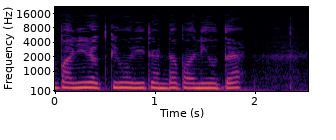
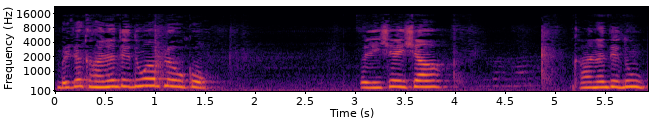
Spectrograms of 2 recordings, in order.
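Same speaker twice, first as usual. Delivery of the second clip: loud call through the house; 3 semitones higher, 5 dB louder than usual. Real, not acted. Mother calls children to eat.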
